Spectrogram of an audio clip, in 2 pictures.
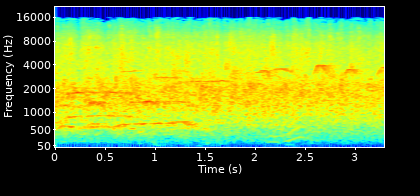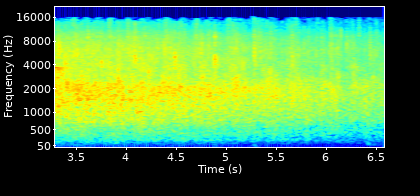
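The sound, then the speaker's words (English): A large audience at the Atheist Alliance International Convention in Burbank claps steadily to welcome Professor P.Z. Myers, a dense wash of applause that slowly tapers in loudness over several seconds, with faint voices and whoops mixed in. “Okay, wow, what a crowd.”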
